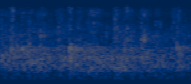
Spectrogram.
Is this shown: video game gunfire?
no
